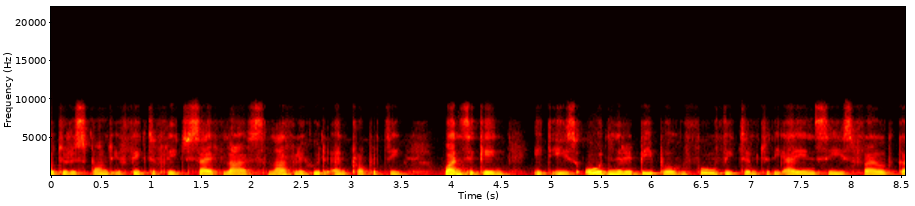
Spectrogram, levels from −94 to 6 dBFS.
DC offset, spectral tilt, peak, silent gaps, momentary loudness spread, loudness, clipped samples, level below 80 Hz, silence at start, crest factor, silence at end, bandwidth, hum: under 0.1%; -7.5 dB/octave; -8 dBFS; none; 9 LU; -28 LUFS; under 0.1%; -70 dBFS; 0 s; 20 dB; 0 s; 9.6 kHz; none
